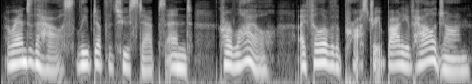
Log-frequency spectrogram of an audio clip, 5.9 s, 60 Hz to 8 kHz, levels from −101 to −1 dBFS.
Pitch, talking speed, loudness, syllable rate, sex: 175 Hz, 185 wpm, -18 LUFS, 5.8 syllables/s, female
